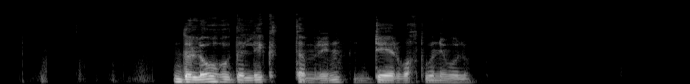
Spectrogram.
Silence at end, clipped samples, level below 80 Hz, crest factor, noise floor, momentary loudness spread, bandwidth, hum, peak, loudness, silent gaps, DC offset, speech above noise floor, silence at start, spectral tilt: 2.2 s; under 0.1%; -60 dBFS; 24 dB; -65 dBFS; 14 LU; 10.5 kHz; none; -2 dBFS; -23 LUFS; 2.81-2.94 s; under 0.1%; 43 dB; 1.75 s; -8 dB/octave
